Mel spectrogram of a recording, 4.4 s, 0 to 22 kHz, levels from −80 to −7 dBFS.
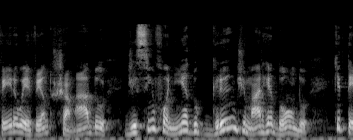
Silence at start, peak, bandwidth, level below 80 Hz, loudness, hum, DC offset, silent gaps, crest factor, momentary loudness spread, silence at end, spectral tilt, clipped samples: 0 s; -12 dBFS; 11.5 kHz; -64 dBFS; -29 LUFS; none; 0.2%; none; 18 dB; 7 LU; 0 s; -4.5 dB/octave; under 0.1%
